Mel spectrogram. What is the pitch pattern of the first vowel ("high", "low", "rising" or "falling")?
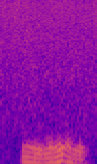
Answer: low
